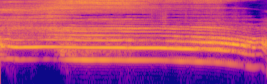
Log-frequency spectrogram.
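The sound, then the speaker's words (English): A single long, loud howl held steady for nearly three seconds, a man slamming his fist into his chest and imitating a wolf, its pitch sagging and trailing off at the end. No other voices or sounds. “slams his fist into his chest and howls.”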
